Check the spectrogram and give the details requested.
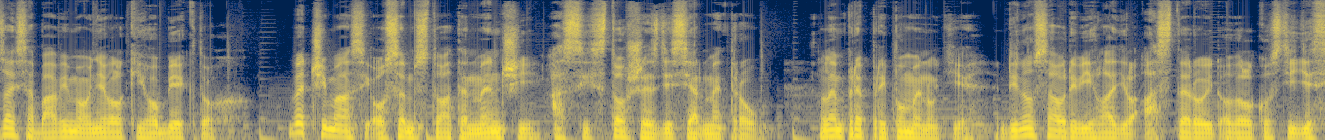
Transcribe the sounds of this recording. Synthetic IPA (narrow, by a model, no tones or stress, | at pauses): zajsabaʋiːmɛɔɲɛʋɛʎkiːɣɔbɪɛkt̪ɔ̰xʋɛt̪t͡ʃiːmaasḭʔɔsɛmst̪ɔat̪ɛnmɛnʃiːasist̪ɔʃɛzɟɛsɪad̪mɛt̪ɾɔ̰ʊ | lɛnpɾɛpɾipɔmɛnucʰɪɛ̰d̪inɔsaʊɾiʋiɦlaɟilʔast̪ɛɾɔid̪ɔ̰ʋɛlkɔsciɟɛs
